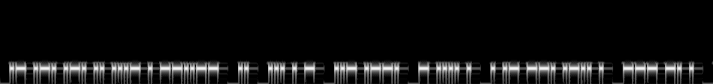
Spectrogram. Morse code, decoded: ARRIVE, I SET UP THE EAGLE ONE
